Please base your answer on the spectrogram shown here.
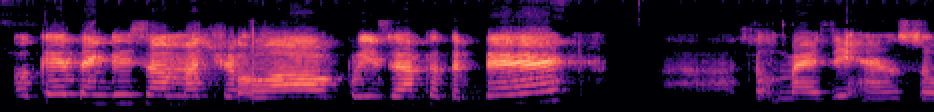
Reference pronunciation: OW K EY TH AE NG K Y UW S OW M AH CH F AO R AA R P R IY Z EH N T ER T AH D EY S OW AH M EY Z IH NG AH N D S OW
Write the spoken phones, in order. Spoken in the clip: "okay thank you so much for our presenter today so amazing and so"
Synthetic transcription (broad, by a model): OW K EY T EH NG K Y UW S OW M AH CH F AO L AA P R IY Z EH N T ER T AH D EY S OW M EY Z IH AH N S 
